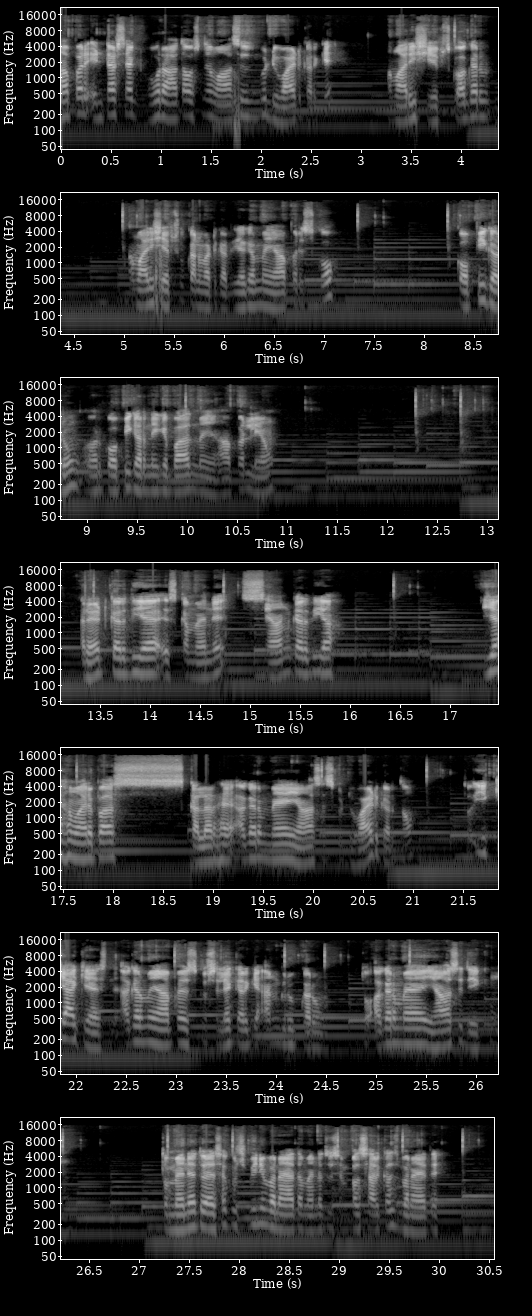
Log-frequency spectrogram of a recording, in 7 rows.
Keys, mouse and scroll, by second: 2.8 ctrl+z, 3.8 click, 4.1 ctrl+z, 4.9 click, 6.1 v, 7.3 click, 8.1-9.9 alt+drag, 9.9-12.2 alt+drag, 15.8 v, 16.4-20.0 drag, 22.1 right click, 22.9 click, 23.3 right click, 24.0-30.5 drag.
